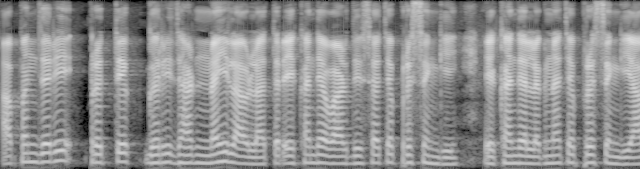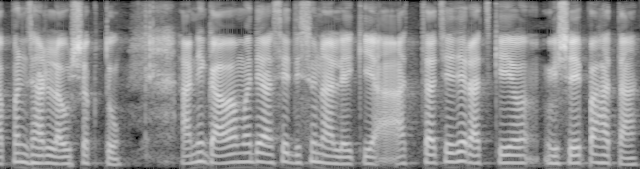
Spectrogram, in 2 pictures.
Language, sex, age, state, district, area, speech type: Marathi, male, 18-30, Maharashtra, Washim, rural, spontaneous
